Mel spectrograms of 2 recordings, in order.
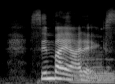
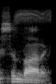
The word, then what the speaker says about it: Symbotic: Symbiotic. Sorry. Symbiotic. Oh, symbiotic. Ah, symbiotic. I like Symbotic. Symbotic. Sorry, I said it wrong.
